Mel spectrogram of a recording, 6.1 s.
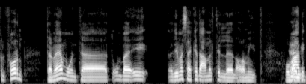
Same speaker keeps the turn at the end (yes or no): no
